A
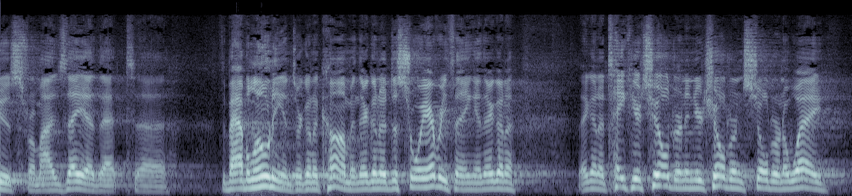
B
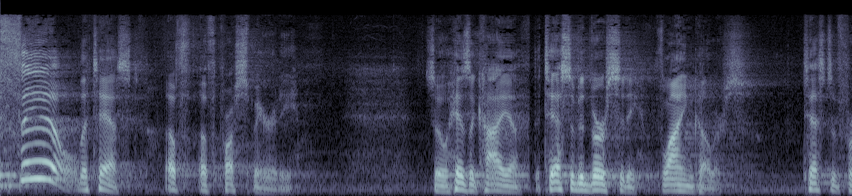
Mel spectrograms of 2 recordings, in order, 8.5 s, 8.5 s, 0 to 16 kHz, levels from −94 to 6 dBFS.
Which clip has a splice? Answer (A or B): B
